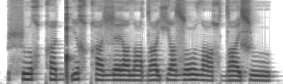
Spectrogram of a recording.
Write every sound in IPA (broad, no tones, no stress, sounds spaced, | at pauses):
ɬ u χ qʰ i ǃʼ i χ qʰ ɛ ɮ ɛ ðˤ ɑ dˤ i ç i zˤ u ðˤ ɑ χ dˤ ɛ ɕ u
